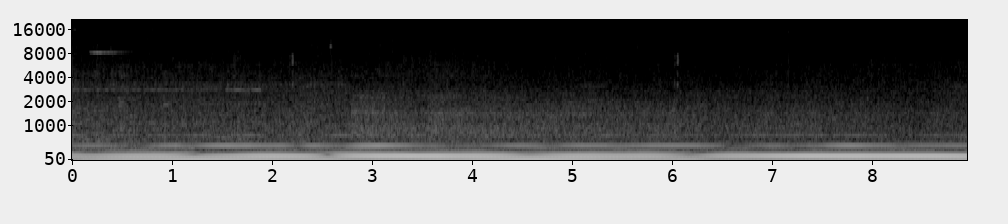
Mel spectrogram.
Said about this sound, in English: Taut Line is a multi-channel audio installation that follows six individual sine waves extending, lagging, alternating, and interlocking towards a complete chord. They then separate back out into individual strands.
